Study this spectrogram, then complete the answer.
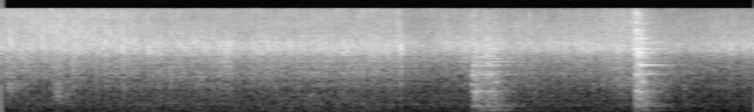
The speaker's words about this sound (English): So the butter's going in.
